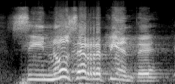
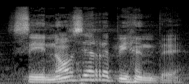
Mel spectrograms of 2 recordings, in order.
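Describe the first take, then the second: First: Much louder, higher and slow; booming warning. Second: Slow and drawn out. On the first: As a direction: proclaim "Si no se arrepiente" like a threat. (advertencia atronadora y lenta) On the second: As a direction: draw out "Si no se arrepiente" slowly and gravely. (lento y grave, alargando las palabras) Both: Shown as a demonstration.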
